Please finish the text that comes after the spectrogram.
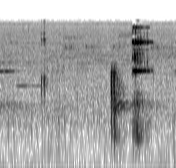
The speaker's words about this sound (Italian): Sentite il rumore del ghiaccio nel bicchiere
